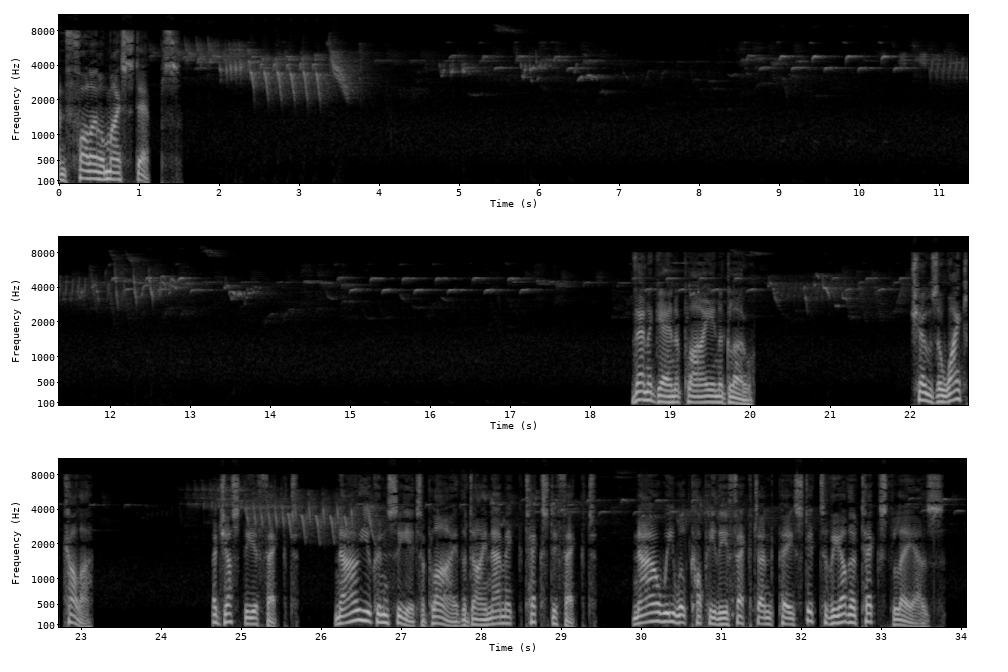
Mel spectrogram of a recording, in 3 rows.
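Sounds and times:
small birds chirping: 0.0s - 34.0s.

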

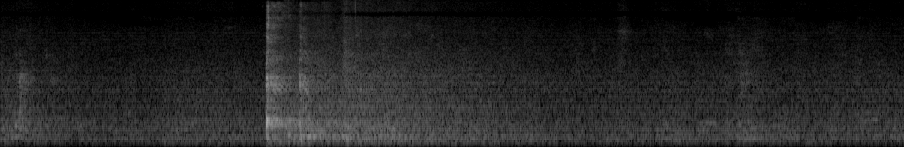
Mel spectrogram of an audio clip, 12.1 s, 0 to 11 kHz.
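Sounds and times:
cough in a reverberant hall: 3.5s - 5.0s.

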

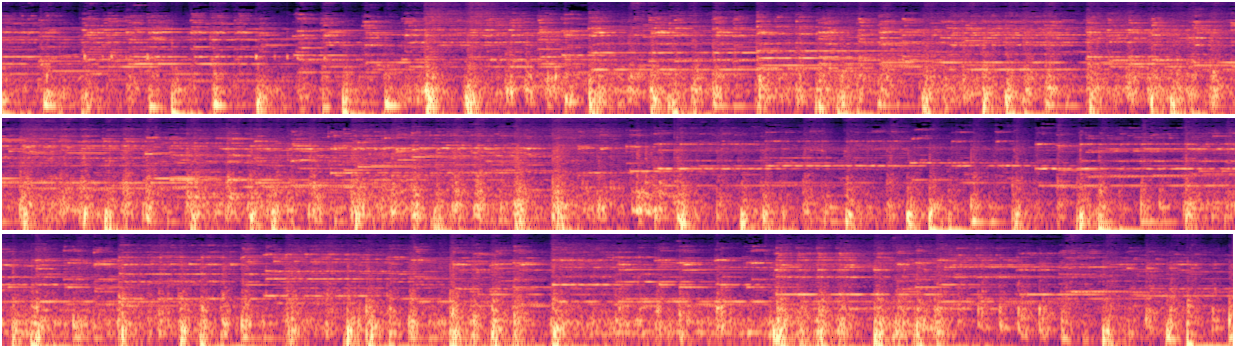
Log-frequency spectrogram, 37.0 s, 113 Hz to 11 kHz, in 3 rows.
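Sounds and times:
mallet keyboard melody: 0.0s - 36.9s.

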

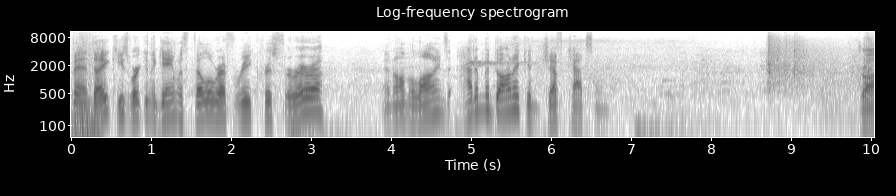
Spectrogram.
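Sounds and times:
hockey sticks cracking on puck: 8.7s - 9.6s.

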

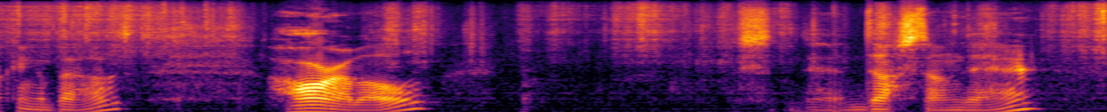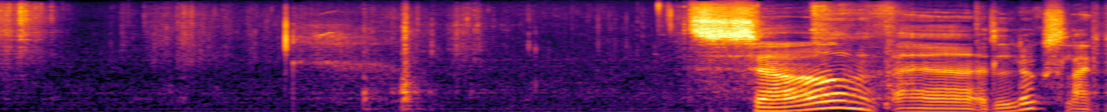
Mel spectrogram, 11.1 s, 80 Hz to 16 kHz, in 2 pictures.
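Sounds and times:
pumice grains rattling: 0.0s - 11.0s.

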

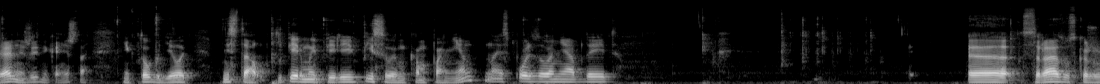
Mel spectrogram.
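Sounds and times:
computer keyboard key clicks: 7.8s - 8.9s.

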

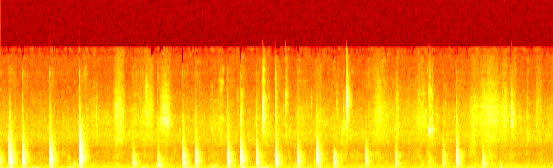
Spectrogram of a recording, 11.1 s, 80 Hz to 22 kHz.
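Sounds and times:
chalk clacking on blackboard: 2.6s - 8.1s, 8.8s - 10.1s.

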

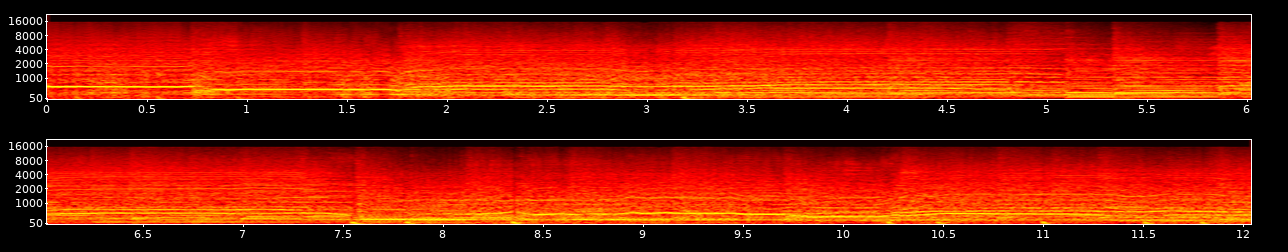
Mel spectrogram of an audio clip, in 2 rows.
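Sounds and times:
low bass notes: 0.0s - 12.0s
worship band music: 0.0s - 12.0s.

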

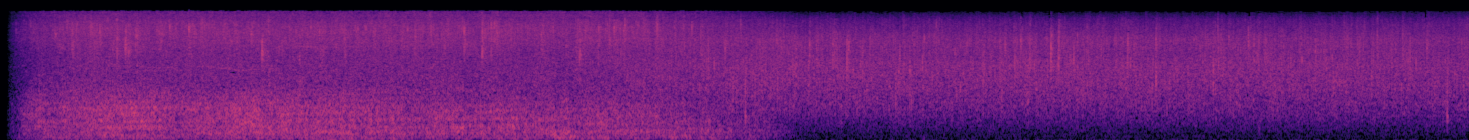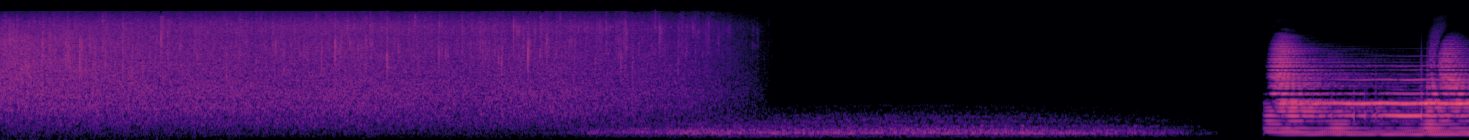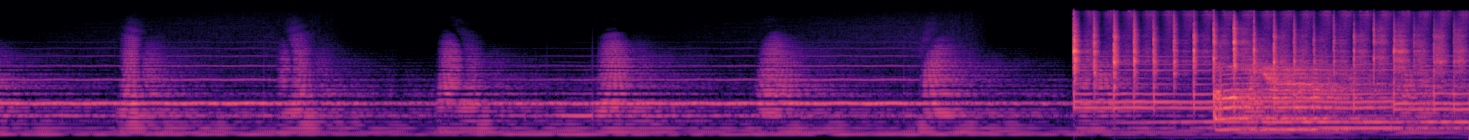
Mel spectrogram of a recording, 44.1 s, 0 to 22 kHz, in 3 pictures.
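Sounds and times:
heavy rain: 0.1s - 22.4s, 40.1s - 44.0s
rolling thunder: 0.2s - 7.9s.

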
